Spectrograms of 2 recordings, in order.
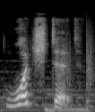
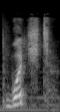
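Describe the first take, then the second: First: The ending adds an extra syllable. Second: The ending adds no extra syllable. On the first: The speaker calls it wrong. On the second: The speaker calls it right.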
